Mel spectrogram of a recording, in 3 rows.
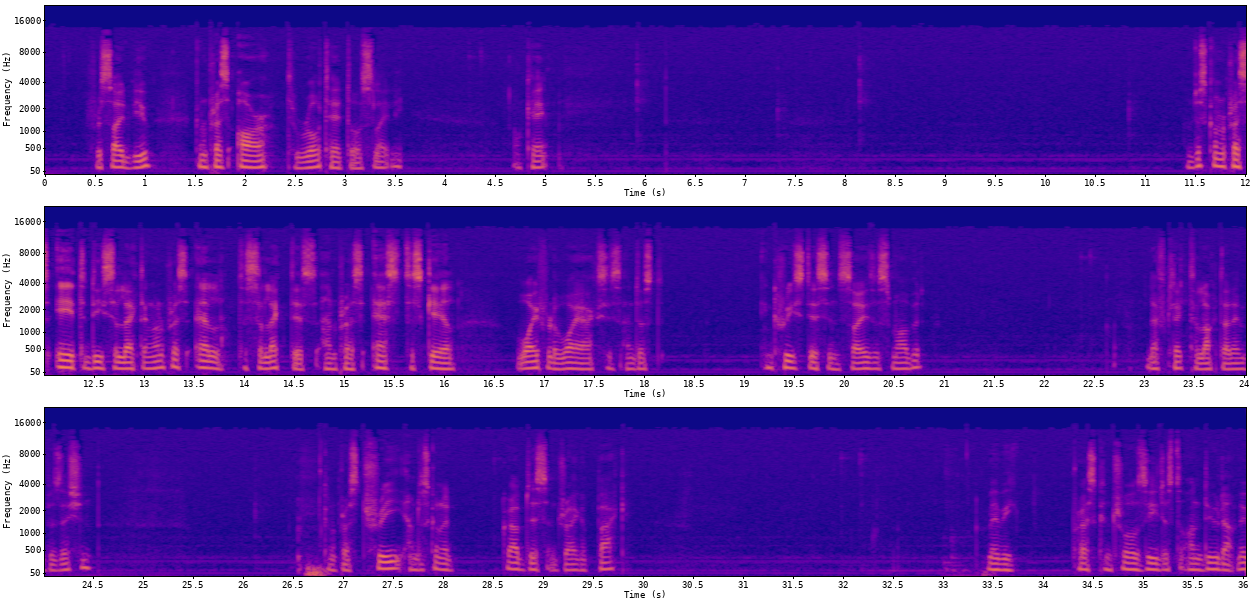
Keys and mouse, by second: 5.0 KP_3, 7.8 r, 11.9 middle click, 18.0 a, 19.0 l, 21.3 s, 29.5 middle click, 29.9 middle click, 32.8 KP_3.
